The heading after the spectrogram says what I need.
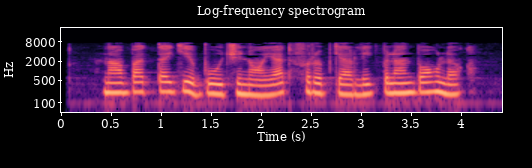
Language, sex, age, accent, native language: Uzbek, female, 12-17, Qashqadaryo, Uzbek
